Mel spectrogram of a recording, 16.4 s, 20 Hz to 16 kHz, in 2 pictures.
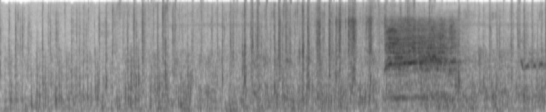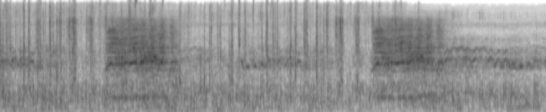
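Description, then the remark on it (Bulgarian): Galloping horses on the Great Plains of North America in the 19th century pound steadily and loudly throughout, a dense rapid drumming of hooves, with several sharp neighs and whinnies rising over the rumble at intervals. No one speaks. “Чувате ли вече галопиращите коне?”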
